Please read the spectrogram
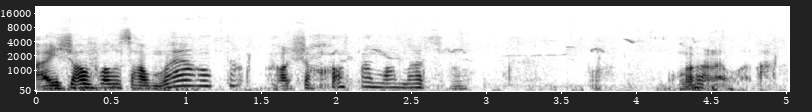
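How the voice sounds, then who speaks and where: A man's high voice at a fairly slow pace, with very wide pitch swings and big swings in loudness, over noticeable background noise. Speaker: vlogger. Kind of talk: casual vlog monologue.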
